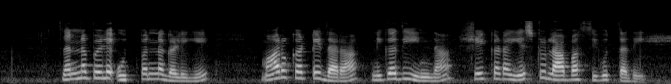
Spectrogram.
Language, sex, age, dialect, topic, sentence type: Kannada, female, 31-35, Mysore Kannada, agriculture, question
